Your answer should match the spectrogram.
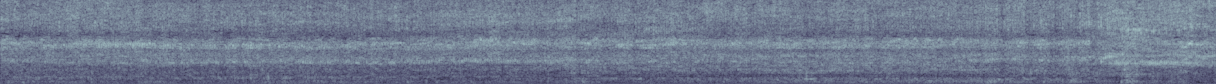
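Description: RC buggy's motor and drivetrain whining steadily as it climbs a steep slope of loose dirt, with its tyres scrabbling and crunching on gravel. The whine rises near the end.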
